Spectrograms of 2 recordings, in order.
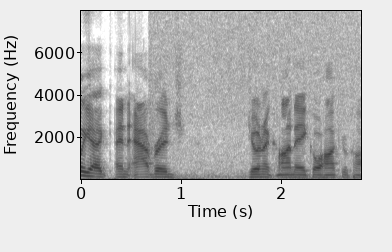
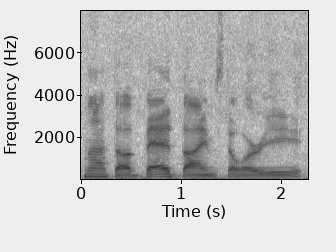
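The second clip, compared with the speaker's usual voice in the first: slow dramatic; 3 semitones lower, much slower than usual. Pretend. Mock dramatic reaction.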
